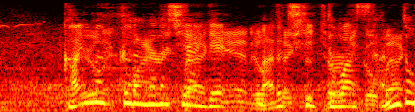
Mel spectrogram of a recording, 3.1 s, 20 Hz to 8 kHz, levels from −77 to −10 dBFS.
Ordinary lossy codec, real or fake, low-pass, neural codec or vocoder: AAC, 32 kbps; real; 7.2 kHz; none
